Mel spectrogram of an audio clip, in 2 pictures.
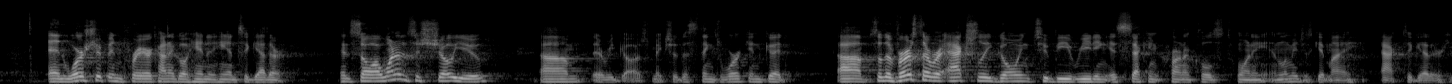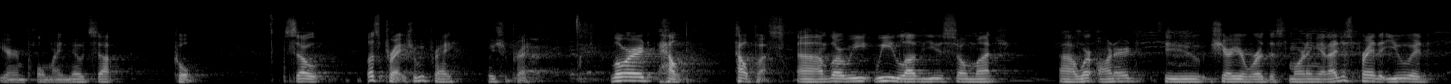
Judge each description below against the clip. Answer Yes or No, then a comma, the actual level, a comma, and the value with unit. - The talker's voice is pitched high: No, low, 130 Hz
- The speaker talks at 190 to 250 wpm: Yes, average, 200 wpm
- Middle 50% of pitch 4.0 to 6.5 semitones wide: No, average, 3.3 semitones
